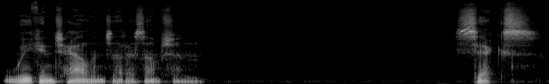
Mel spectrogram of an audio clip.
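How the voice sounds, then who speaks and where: A courteous vampire therapist played by a man speaks in a very low, husky voice with a gravelly edge. He guides slowly and soothingly, with formal, gentle phrasing, in the manner of an ASMR roleplay. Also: exaggerated voice. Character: calm, courteous male vampire therapist guiding a patient.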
